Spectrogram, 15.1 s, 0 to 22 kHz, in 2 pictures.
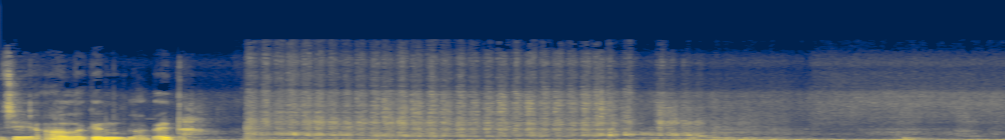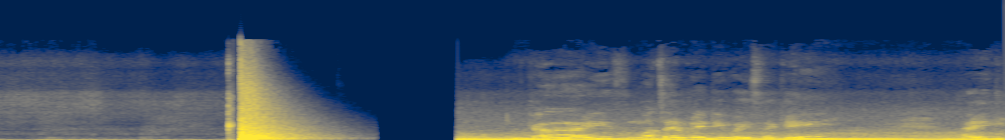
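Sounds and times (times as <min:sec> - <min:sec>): toothbrush scrubbing teeth: 0:01.8 - 0:08.2.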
